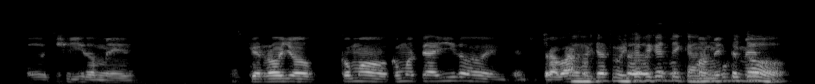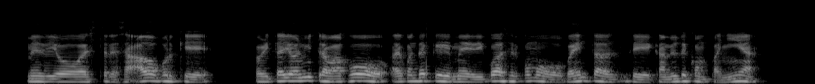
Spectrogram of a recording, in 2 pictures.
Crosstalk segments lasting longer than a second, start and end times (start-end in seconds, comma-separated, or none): 5.7-7.6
